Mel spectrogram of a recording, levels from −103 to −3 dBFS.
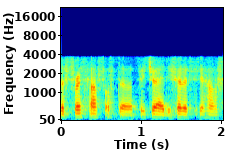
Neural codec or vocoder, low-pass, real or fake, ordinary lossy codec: codec, 16 kHz, 0.9 kbps, LongCat-Audio-Codec; 3.6 kHz; fake; none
